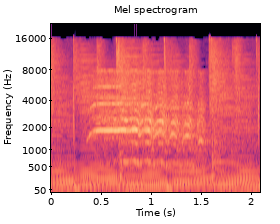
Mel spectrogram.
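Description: A horse whinnying once, starting about a third of a second in: a high, quavering call that drops slowly in pitch over about a second. Background guitar music with a steady beat plays under it.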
